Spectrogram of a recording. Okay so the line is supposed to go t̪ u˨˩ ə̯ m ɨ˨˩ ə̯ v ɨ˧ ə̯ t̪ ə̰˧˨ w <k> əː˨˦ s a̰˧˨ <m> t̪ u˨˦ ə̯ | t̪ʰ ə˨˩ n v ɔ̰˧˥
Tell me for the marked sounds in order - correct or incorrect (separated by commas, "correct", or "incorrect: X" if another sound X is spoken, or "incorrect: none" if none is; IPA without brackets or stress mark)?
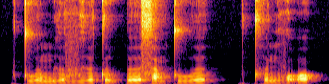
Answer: incorrect: ʔ, correct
